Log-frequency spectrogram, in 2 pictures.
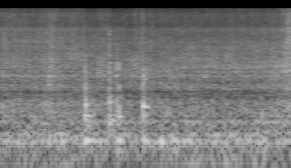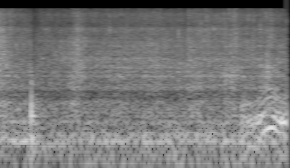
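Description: Pork with pumpkin and red onion sizzles steadily in a stir fry pan, a continuous close frying hiss with occasional sharper crackles and stirring clinks, no talking.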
